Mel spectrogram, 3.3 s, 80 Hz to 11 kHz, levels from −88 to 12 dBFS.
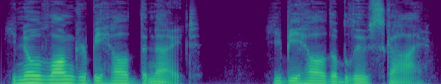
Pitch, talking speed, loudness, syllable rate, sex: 105 Hz, 200 wpm, -20 LUFS, 5.2 syllables/s, male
